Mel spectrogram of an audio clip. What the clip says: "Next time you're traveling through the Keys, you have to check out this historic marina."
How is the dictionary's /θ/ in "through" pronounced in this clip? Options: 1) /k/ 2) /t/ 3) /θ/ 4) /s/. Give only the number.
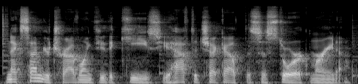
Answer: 3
